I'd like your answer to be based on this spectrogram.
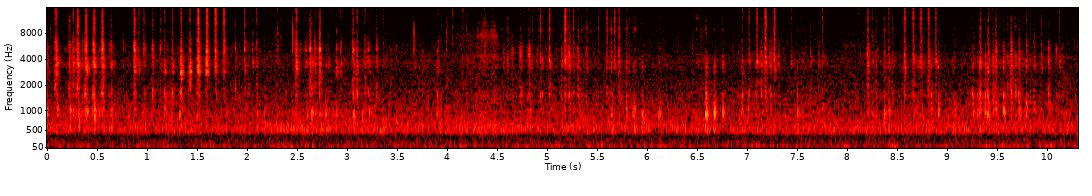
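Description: A wooden stylus is scratched repeatedly across a thin, solid, black-coated scratch art card lying flat. The result is quiet, dry, bright scratching in quick clustered strokes with almost no low end, each stroke stopping short with no ring.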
